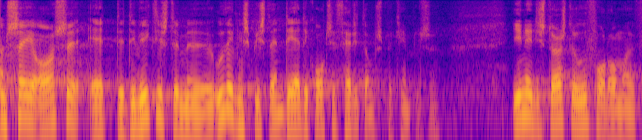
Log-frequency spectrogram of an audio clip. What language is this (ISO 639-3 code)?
dan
